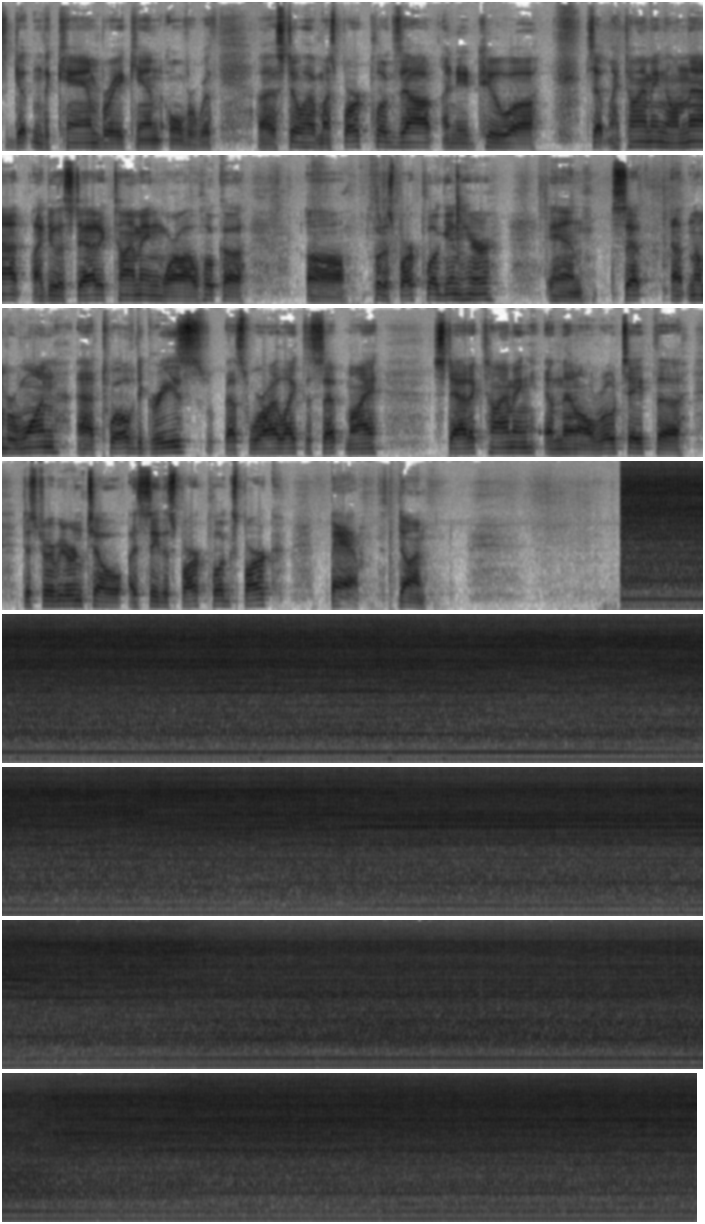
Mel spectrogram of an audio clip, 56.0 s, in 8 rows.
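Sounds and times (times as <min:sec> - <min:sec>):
car engine running steadily: 0:27.2 - 0:56.0.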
